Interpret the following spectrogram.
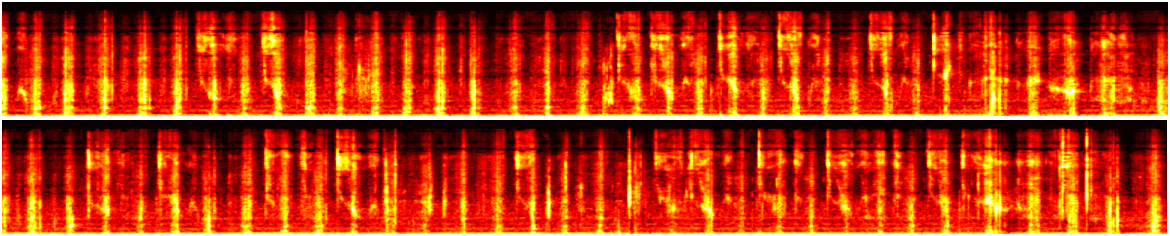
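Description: Close-miked crunching and chewing of frozen jelly pieces: a steady, rapid run of crisp bites and crackles with no pause.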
